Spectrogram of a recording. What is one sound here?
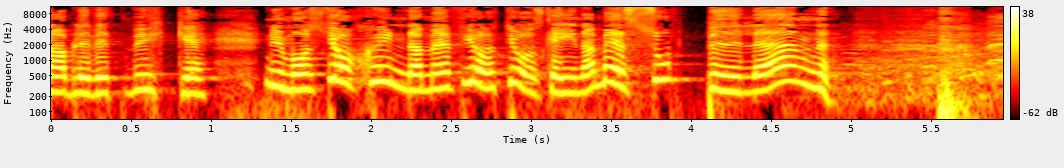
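An elderly woman speaks loudly in a high, quavering voice.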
